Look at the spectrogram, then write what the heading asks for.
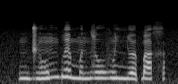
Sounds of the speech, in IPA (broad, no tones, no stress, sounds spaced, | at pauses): n d͡ʒ õ m b ɛ m ə̃ n z o v ə̃ ɲ œ ɓ a x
